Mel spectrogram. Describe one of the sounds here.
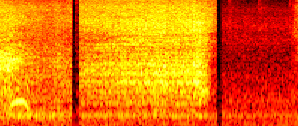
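A toilet flushes with a loud rushing whoosh.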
